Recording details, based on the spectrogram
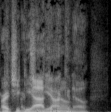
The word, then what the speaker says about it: Arcidiacono: I'm sorry, Arcidiacono.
